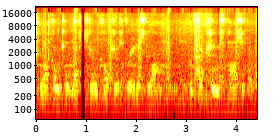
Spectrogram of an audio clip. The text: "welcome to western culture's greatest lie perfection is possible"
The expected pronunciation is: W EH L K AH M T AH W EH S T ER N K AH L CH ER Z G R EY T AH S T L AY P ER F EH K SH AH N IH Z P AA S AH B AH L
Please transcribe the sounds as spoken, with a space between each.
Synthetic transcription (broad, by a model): W EH L K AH M T AH W EH S T ER N K AH L CH ER Z G R EY T AH S T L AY P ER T EH K SH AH N IH Z P AA S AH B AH L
